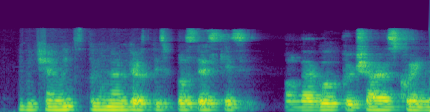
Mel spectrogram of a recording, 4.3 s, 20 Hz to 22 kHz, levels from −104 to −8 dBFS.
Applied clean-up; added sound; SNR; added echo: neural mask model DeepFilterNet 3.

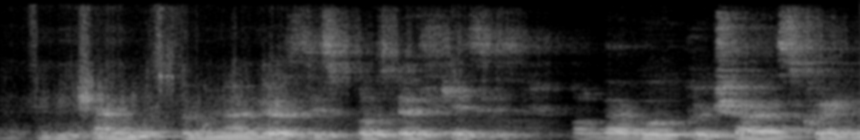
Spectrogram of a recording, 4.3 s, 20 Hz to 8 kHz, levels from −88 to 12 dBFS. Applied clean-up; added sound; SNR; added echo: neural separator model SepFormer DNS4.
